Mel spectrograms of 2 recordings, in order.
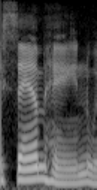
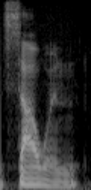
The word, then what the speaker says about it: Samhain: Some people say Samhain, which is how it's spelled. But from everything I've seen or read, it's Samhain or some sort of variation of that.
